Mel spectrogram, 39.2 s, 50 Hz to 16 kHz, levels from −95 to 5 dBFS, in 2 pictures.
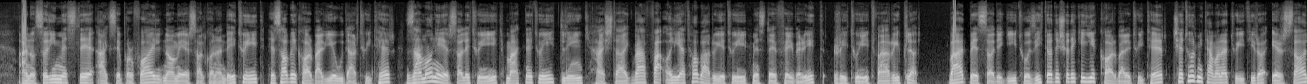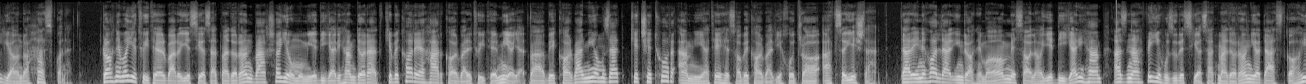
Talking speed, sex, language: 145 wpm, male, Persian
